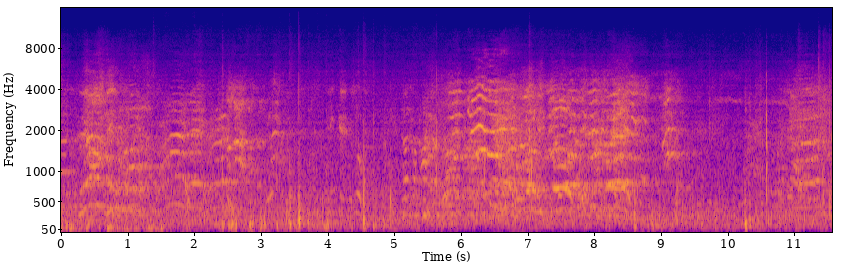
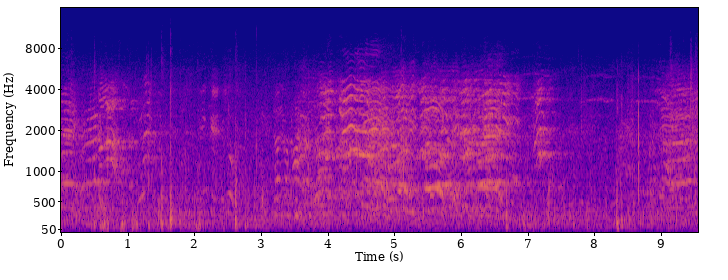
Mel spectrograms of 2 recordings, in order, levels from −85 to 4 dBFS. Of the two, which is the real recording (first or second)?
second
